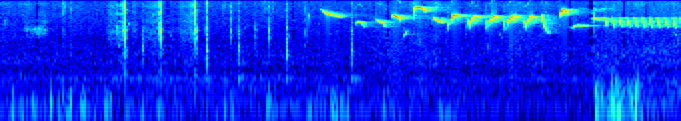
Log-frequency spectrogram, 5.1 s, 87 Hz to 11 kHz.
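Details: Eurasian wren singing at De Kleuter in Uden on 5 March 2015: a rapid, high, tinkling trill of sharp repeated notes, ending in a fast even rattle, over low rumbling background noise.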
